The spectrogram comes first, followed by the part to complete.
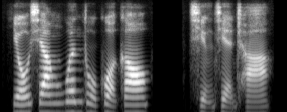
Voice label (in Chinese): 语音, 语音报警器; EJM 560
